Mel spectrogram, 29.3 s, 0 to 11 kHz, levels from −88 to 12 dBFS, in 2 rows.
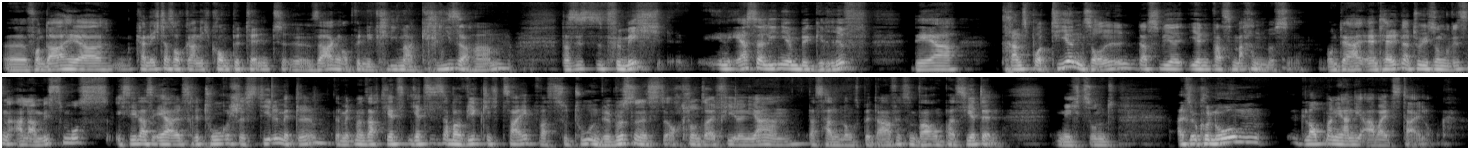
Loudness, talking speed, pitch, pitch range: -25 LUFS, 170 wpm, 125 Hz, 120-135 Hz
